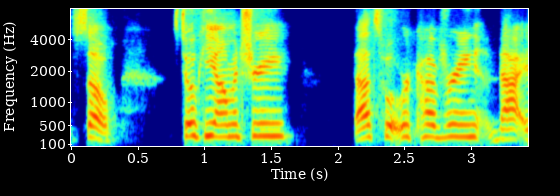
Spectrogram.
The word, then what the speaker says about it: stoichiometry: little pronunciation guide so we say it like Stoichiometry some people pronounce it Stoichiometry and we still accept those people as okay but I prefer to pronounce it as Stoichiometry so Stoichiometry that's what we're covering that is the new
